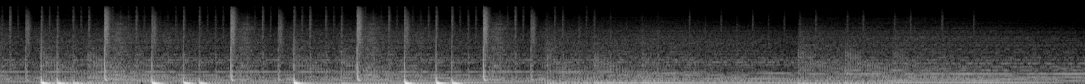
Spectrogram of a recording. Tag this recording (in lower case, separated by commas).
music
